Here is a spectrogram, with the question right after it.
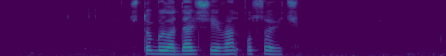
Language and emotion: Russian, neutral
